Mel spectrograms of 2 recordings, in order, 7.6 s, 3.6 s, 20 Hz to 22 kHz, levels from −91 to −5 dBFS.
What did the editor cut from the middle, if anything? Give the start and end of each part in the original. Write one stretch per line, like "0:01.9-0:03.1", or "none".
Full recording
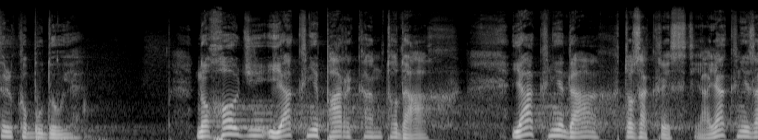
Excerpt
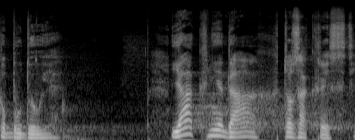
0:01.9-0:05.1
